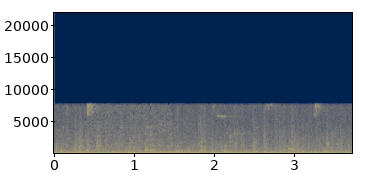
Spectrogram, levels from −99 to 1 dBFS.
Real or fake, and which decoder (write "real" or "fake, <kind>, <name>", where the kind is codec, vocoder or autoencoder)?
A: real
